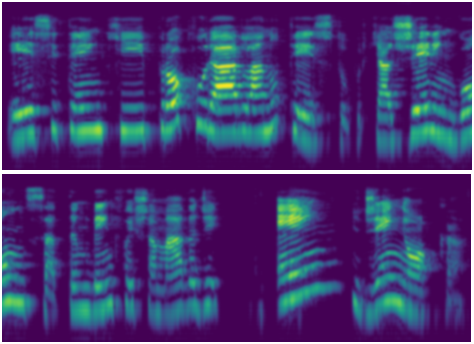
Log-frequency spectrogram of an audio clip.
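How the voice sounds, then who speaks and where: Woman, grade-school teacher, patient repetition, somewhat high voice, muffled recording. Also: pushed and bright. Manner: spells out syllables slowly and repeats each word. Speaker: third-grade Portuguese teacher. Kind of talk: slow, careful classroom lesson. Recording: dull lo-fi recorded lesson.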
